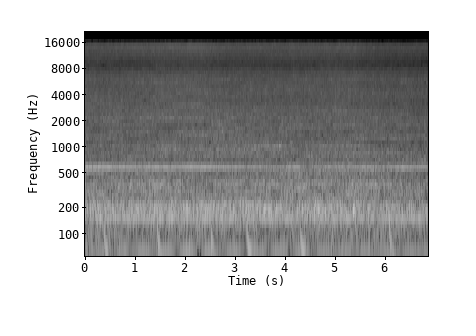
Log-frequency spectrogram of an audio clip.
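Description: A blower motor hums loudly and steadily, pushing air into an inflatable.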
